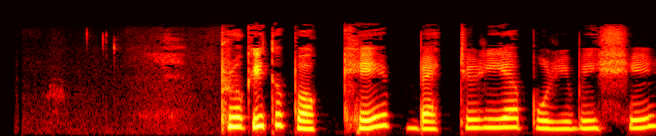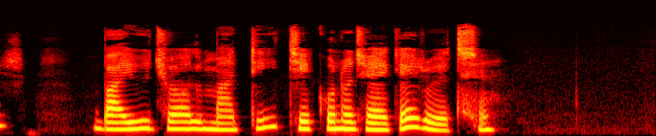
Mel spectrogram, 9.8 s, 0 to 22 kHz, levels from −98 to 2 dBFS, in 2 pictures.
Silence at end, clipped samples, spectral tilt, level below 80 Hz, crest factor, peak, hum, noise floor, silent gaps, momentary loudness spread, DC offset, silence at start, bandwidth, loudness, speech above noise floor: 1.2 s; under 0.1%; -5 dB/octave; -74 dBFS; 22 dB; -2 dBFS; none; -73 dBFS; none; 10 LU; under 0.1%; 1.65 s; 10.5 kHz; -23 LUFS; 51 dB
